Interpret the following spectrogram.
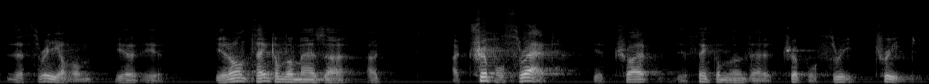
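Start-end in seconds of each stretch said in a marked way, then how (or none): none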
